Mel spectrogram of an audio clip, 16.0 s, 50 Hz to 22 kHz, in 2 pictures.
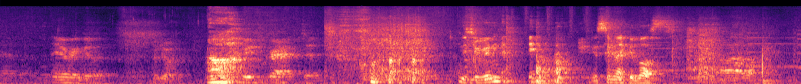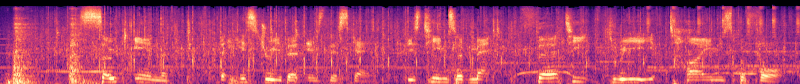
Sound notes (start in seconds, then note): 3.4 laughs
